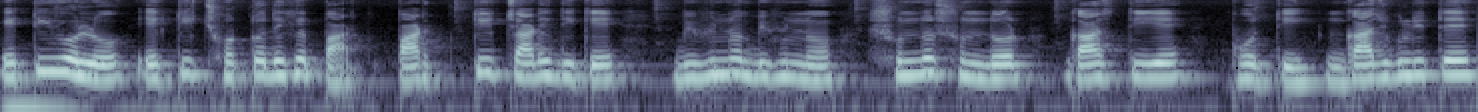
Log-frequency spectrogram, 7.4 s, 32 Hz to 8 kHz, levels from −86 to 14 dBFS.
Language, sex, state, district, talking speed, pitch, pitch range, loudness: Bengali, male, West Bengal, Malda, 145 wpm, 175 Hz, 165-195 Hz, -16 LUFS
